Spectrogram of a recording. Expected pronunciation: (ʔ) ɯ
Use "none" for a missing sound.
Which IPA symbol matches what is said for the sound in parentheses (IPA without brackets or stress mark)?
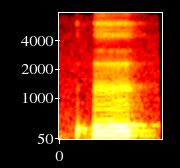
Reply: ʔ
